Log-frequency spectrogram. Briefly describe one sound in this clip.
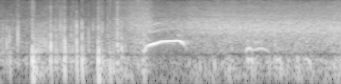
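A young woman cries out excitedly outdoors.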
